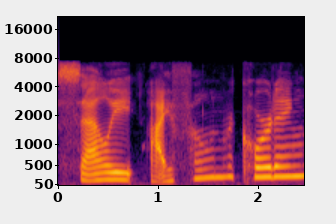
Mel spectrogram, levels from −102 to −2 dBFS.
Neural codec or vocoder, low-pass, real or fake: none; 7.2 kHz; real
